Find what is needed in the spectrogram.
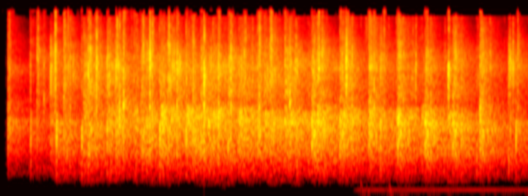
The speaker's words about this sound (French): Je vous invite alors à applaudir bien fort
